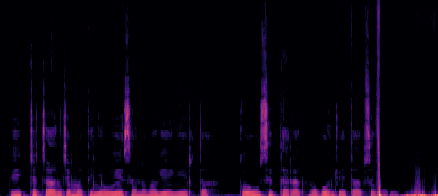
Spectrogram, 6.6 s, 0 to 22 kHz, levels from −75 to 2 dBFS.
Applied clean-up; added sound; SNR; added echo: none; none; none; none.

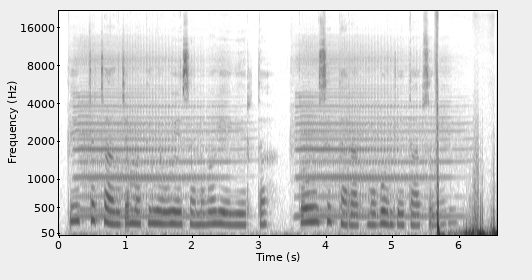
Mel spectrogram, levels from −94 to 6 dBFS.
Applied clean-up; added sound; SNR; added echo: none; Harmonica; 17 dB; none.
